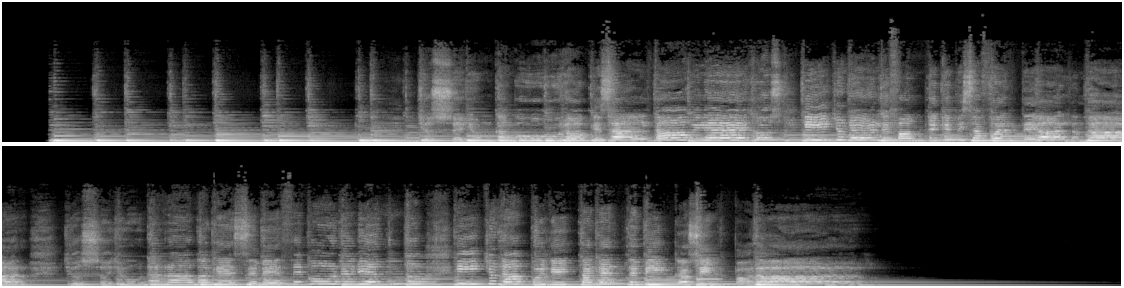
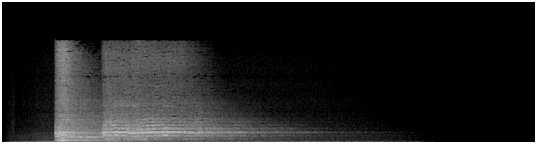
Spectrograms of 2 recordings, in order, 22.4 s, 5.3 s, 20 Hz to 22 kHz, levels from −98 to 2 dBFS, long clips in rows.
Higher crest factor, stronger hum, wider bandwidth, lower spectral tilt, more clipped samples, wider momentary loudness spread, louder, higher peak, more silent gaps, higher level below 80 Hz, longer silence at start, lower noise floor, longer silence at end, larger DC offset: second, 16 dB vs 22 dB; neither; second, 13.5 kHz vs 16 kHz; about the same, -2.5 dB/octave vs -1.5 dB/octave; neither; second, 9 LU vs 17 LU; first, -17 LUFS vs -28 LUFS; first, 0 dBFS vs -12 dBFS; neither; second, -88 dBFS vs -58 dBFS; about the same, 0.45 s vs 0.4 s; second, -63 dBFS vs -84 dBFS; second, 1.8 s vs 2.3 s; neither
